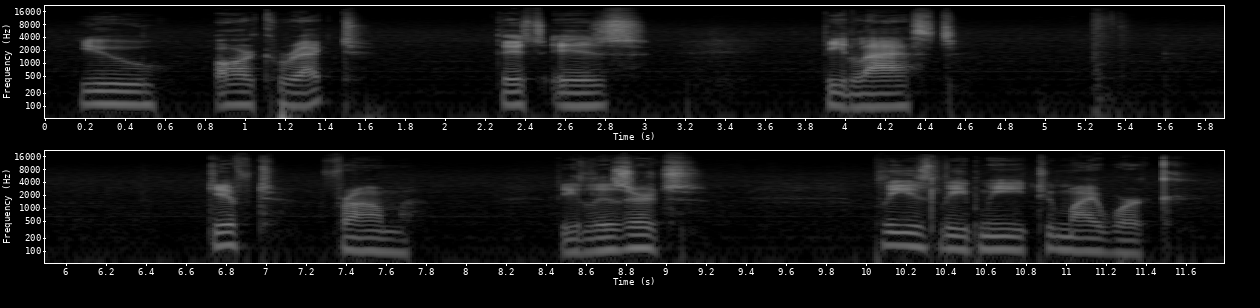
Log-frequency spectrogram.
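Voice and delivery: mechanical, robot-like voice. A game character answers a question in a robotic voice. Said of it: "respond again in sort of a robotic voice".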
